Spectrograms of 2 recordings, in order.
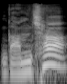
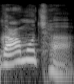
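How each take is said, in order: First: No vowel is heard between the m and ch. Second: A vowel is heard between the m and ch. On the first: This is the everyday spoken form. "কিন্তু আমরা উচ্চারণ কি করছি?" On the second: This is the full form built from its parts. "Actually তো গামোছা"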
